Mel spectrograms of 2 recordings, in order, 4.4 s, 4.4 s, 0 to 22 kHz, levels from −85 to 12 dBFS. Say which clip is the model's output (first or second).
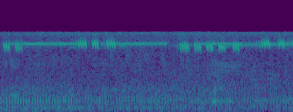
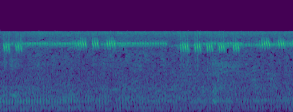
first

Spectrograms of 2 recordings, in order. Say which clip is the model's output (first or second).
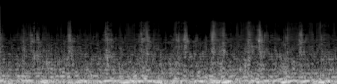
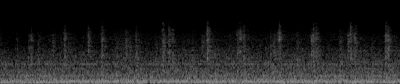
first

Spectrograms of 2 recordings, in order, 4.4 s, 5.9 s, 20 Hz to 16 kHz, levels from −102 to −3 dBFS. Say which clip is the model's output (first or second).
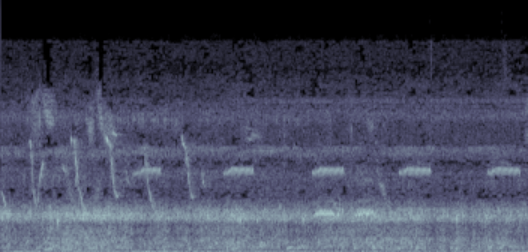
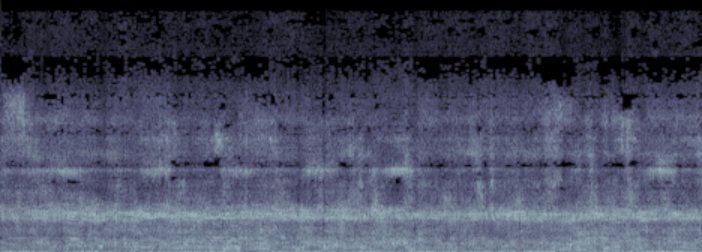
second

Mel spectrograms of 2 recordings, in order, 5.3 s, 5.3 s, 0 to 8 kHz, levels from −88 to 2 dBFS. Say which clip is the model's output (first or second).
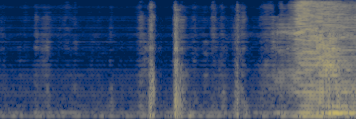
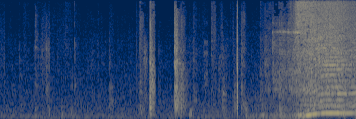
first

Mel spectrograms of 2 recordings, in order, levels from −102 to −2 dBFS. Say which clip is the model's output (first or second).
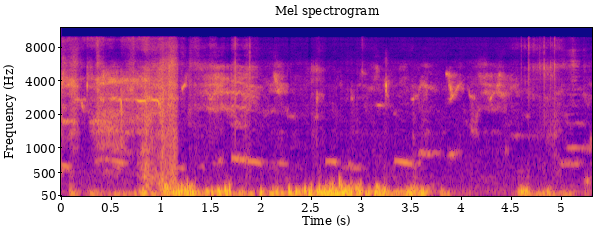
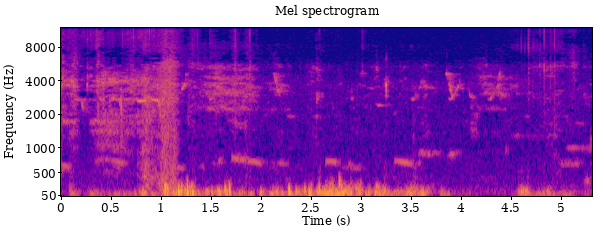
first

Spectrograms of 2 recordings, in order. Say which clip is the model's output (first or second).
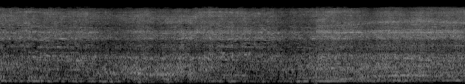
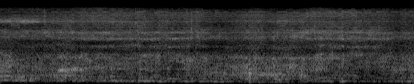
second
